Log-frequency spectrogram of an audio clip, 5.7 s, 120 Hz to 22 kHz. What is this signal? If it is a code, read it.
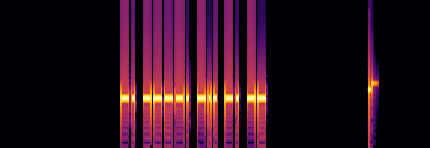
Morse code, heard as a keyed tone, about 32 wpm, 700 Hz. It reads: N9DNM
